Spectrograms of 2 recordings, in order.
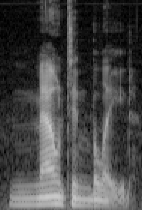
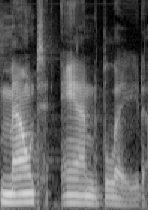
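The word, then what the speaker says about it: Mount & Blade: yes because the pronunciation is it mount and blade or mountain blade it's it's three three words okay yeah it's mount and blade I I realized that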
